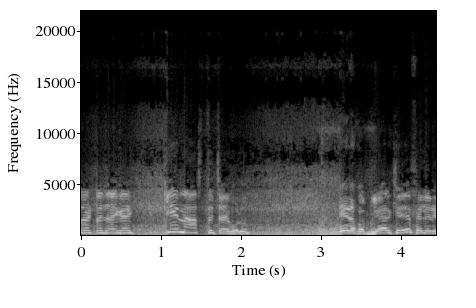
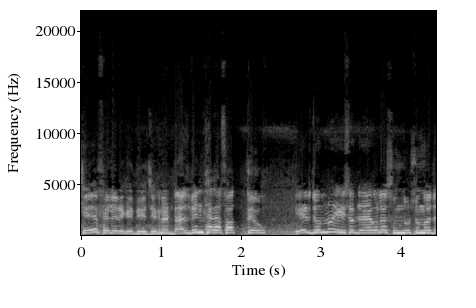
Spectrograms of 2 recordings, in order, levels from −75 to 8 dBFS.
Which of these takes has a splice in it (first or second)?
first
